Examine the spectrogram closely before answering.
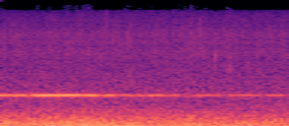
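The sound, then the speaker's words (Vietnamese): Heavy rain pours down in a steady, dense hiss over a low continuous rumble, fairly quiet and unbroken throughout, with no distinct thunderclap standing out. “Sau mấy hồi sấm đì đùng thì một trận mưa nặng hạt trút xuống.”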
